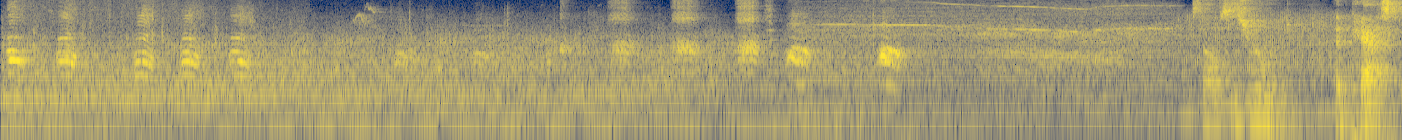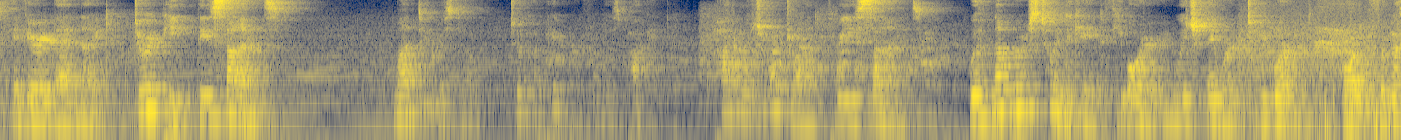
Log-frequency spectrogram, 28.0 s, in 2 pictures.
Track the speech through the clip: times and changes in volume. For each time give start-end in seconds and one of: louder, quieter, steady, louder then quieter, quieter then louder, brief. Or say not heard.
11.8-28.0 quieter then louder.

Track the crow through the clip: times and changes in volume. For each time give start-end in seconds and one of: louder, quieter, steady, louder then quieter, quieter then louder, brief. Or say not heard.
0.1-9.2 quieter then louder
26.4-28.0 brief.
